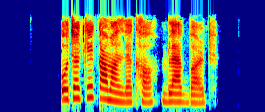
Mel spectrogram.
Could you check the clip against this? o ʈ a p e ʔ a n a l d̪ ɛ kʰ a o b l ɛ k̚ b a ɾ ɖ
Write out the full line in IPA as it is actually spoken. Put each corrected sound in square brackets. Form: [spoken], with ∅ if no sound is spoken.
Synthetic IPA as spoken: o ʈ a [k] e [k] a [m] a l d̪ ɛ kʰ a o b l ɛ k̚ b a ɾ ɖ

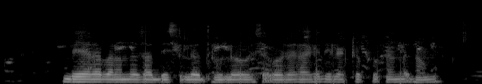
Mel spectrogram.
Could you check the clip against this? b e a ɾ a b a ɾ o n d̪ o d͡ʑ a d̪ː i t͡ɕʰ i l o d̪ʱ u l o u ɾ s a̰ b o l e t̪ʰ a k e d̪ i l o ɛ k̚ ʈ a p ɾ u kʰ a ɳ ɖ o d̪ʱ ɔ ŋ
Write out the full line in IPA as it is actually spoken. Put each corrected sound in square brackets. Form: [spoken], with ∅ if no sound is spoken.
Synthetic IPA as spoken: b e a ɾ a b a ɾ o n d̪ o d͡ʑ a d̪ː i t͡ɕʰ i l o d̪ʱ u l o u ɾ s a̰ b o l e t̪ʰ a k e d̪ i l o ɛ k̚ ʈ a p ɾ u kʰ a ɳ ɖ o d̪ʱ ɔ ŋ

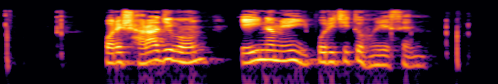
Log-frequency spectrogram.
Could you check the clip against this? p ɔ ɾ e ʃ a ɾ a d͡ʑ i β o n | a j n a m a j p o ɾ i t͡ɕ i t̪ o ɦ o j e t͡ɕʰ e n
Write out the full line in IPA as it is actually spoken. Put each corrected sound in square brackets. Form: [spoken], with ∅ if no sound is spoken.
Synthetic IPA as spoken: p ɔ ɾ e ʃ a ɾ a d͡ʑ i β o n | [e] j n a m [e] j p o ɾ i t͡ɕ i t̪ o ɦ o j e t͡ɕʰ e n

